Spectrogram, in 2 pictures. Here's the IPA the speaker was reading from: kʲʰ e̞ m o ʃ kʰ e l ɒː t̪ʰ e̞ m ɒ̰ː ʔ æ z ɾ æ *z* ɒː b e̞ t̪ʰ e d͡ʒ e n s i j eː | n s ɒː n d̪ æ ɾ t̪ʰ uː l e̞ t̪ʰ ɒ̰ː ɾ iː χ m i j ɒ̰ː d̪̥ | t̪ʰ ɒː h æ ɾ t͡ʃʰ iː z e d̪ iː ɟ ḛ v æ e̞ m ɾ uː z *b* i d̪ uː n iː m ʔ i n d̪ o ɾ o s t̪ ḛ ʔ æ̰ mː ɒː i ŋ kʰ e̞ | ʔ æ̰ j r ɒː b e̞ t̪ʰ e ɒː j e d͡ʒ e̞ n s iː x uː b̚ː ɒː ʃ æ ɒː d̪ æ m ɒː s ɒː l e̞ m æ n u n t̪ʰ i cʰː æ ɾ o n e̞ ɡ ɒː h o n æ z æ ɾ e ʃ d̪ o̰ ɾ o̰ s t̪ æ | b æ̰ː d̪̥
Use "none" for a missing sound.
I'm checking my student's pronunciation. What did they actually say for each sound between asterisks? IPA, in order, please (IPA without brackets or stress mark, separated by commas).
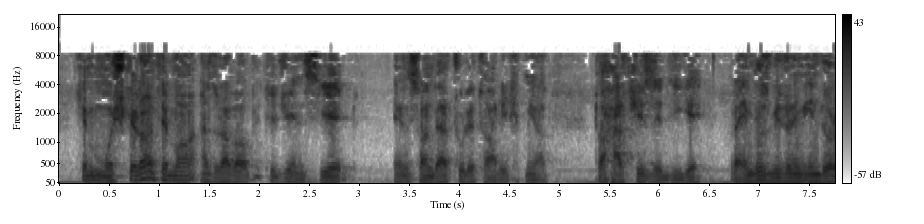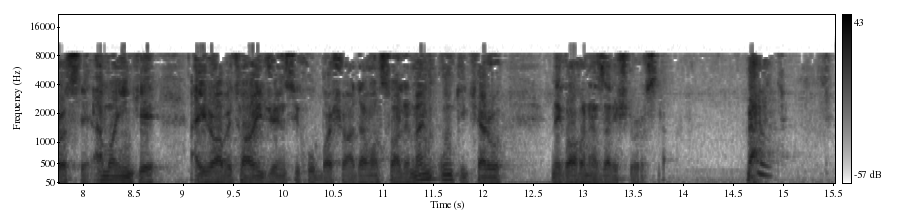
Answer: v, m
